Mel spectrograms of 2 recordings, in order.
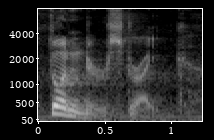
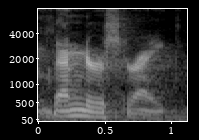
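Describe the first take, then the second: First: The word is said in a bold, dramatic way. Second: The word is said in a flat, plain way. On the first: The speaker calls it right. "then it's awesome" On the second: The speaker calls it wrong. "it's lame"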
